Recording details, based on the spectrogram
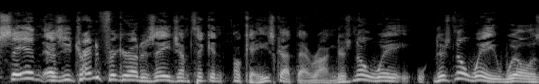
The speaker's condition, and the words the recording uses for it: None; typical speech.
